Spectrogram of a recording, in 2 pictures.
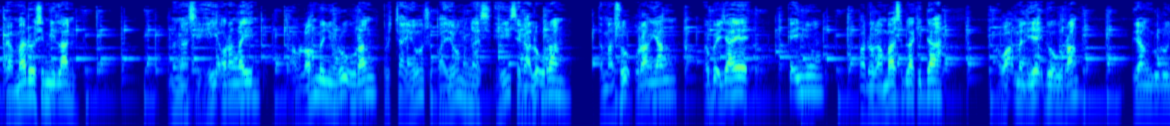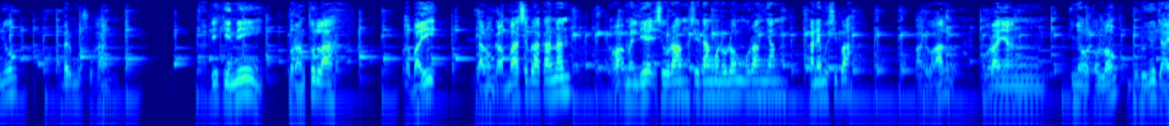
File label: good news minangkabau muko muko; kaba ilo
